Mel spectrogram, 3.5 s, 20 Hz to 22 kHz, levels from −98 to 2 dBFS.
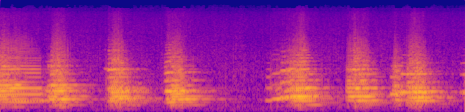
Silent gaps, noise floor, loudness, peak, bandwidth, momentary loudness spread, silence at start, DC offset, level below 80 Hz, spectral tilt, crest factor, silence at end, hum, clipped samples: none; -41 dBFS; -21 LUFS; -4 dBFS; 16.5 kHz; 7 LU; 0 s; under 0.1%; -72 dBFS; -2.5 dB/octave; 18 dB; 0 s; none; under 0.1%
